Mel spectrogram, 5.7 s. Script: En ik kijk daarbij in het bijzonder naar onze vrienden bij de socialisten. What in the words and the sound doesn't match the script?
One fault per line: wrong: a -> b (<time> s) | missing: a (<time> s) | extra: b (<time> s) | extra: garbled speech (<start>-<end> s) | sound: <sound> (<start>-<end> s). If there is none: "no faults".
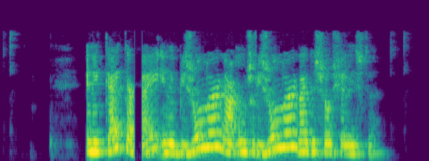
sound: dropout (1.8-1.9 s)
wrong: vrienden -> bijzonder (3.4 s)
